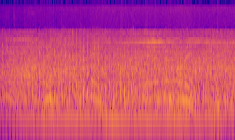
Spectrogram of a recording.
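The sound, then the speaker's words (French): Puma military helicopters approaching from far off: a steady, continuous rotor drone with a low rumbling thrum, holding an even level throughout, with no voices. “Il ne le sait pas encore, mais au loin, des hélicoptères Puma approche.”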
